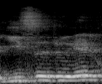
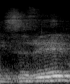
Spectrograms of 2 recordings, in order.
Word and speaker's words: 이스르엘: 정확하게 발음을 해야 되거든요 그리고 이스르엘 골짜기가 아니 이스라엘이 아니고 이스르엘 골짜기 하나님이 씨를 부린다 이런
